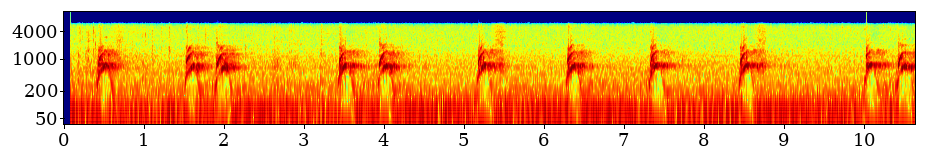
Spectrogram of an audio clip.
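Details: Gordy, one little dog, barking at Independence Day fireworks: sharp barks, often doubled, repeating roughly every one to two seconds over a steady low hum, with no fireworks clearly heard.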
